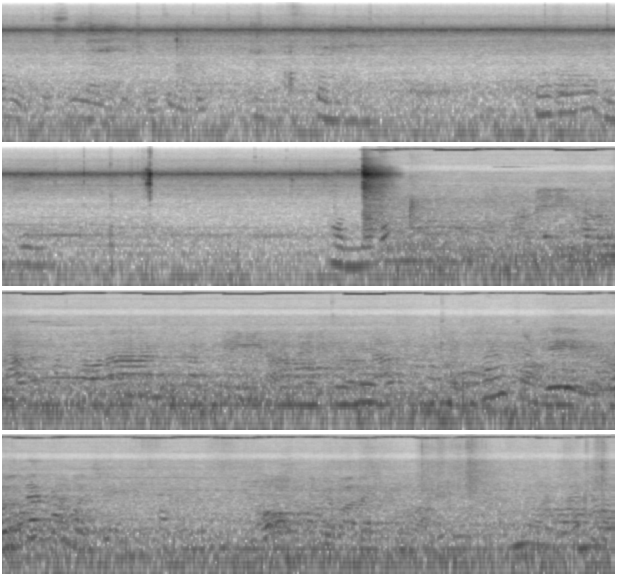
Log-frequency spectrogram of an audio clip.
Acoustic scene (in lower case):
cafe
